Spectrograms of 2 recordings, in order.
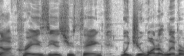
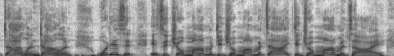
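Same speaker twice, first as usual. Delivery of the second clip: higher-pitched, lightly voiced Southern boyfriend in a fuss; worried boyfriend; 7 semitones higher than usual. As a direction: ask frantically as a fussing boyfriend. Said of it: "who was from Virginia".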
